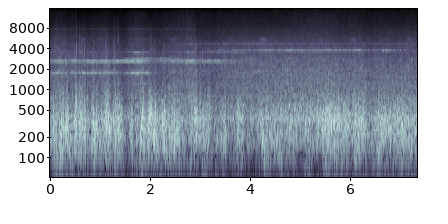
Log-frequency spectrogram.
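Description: Freight cars of a CN train rolling across a steel arch bridge: a steady rumble of wheels on the steel with thin, high-pitched wheel squeals that come and go, one in the first few seconds and another higher one in the middle.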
